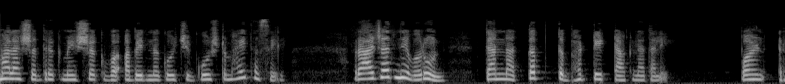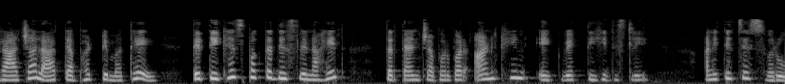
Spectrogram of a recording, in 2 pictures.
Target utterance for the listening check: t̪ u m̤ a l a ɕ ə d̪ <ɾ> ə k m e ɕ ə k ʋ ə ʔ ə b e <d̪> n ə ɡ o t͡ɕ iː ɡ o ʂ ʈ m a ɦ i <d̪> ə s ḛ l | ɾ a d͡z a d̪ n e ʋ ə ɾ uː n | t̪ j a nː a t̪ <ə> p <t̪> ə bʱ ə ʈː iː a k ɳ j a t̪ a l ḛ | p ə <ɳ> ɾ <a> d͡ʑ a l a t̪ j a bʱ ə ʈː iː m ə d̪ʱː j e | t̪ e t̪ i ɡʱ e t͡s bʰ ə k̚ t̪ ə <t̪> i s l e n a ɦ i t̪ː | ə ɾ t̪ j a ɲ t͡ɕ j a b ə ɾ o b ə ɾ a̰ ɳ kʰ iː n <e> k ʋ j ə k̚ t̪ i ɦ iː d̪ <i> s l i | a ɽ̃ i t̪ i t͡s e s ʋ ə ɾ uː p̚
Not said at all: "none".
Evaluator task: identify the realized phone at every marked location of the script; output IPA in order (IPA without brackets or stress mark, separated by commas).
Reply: ɾ, d̪, t̪, ə, t̪, ɳ, a, d̪, e, i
